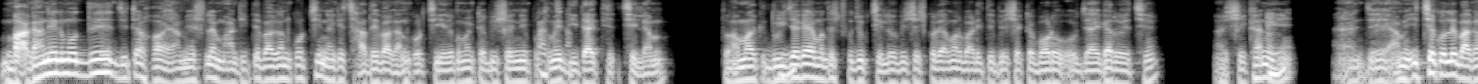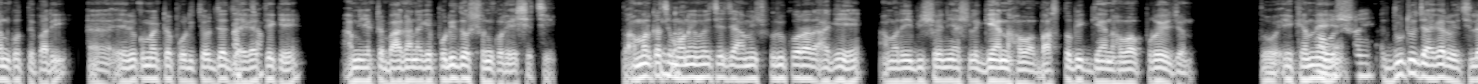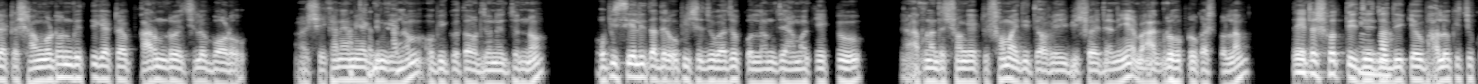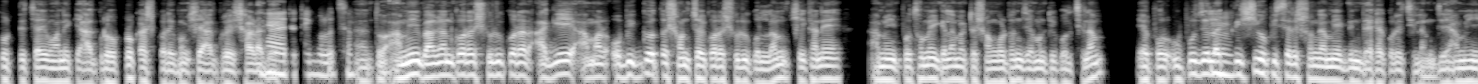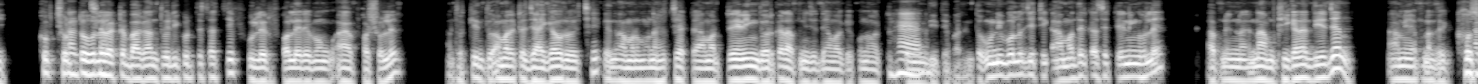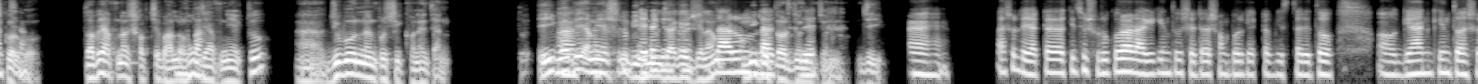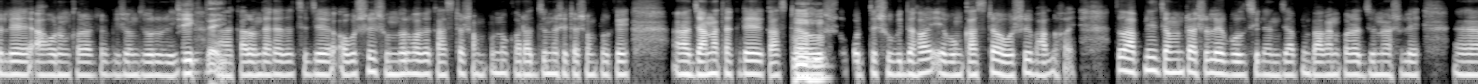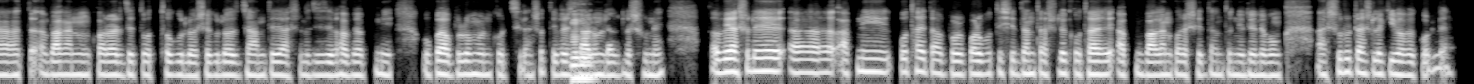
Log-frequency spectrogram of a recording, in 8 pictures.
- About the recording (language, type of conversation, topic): Bengali, podcast, যদি আপনি বাগান করা নতুন করে শুরু করেন, তাহলে কোথা থেকে শুরু করবেন?
- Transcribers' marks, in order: none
